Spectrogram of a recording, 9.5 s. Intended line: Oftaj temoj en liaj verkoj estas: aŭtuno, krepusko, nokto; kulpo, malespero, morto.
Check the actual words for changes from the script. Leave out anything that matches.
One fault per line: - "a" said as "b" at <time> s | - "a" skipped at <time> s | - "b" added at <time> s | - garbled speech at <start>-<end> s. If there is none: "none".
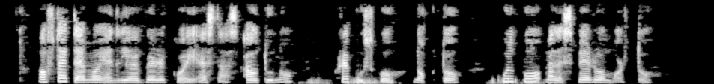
none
